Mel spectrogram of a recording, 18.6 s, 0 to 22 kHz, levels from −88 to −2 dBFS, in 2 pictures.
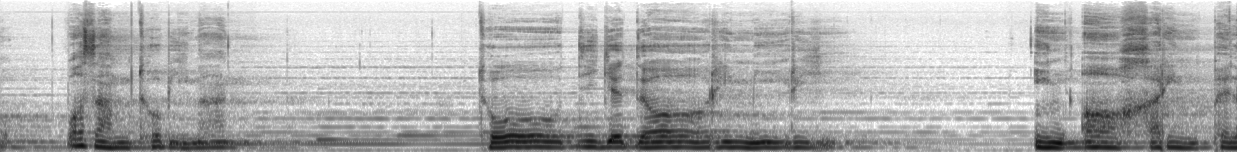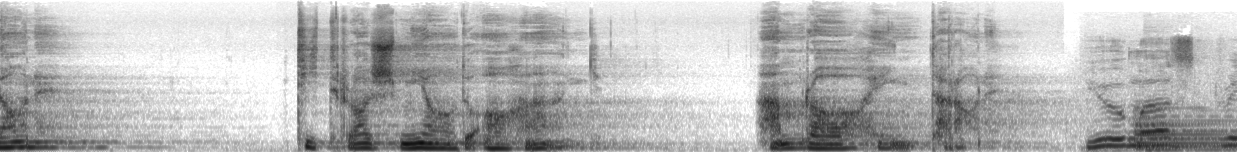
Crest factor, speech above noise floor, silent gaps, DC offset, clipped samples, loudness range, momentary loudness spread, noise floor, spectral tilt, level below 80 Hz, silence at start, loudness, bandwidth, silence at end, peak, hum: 18 dB; 41 dB; none; under 0.1%; under 0.1%; 6 LU; 22 LU; -57 dBFS; -5 dB/octave; -48 dBFS; 0 s; -16 LUFS; 19.5 kHz; 0 s; 0 dBFS; none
